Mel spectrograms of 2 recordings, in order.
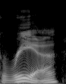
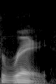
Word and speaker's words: Rea: his last name is looks like Ria R E A but it's Ray it's pronounced Ray so um he is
